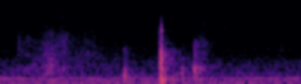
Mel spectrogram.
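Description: Quiet room tone with a low steady hum, broken by one sharp click about a second in and a few softer ticks around it.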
